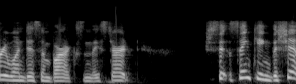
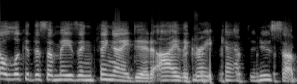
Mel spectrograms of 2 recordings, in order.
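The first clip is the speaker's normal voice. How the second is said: usual speaking voice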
